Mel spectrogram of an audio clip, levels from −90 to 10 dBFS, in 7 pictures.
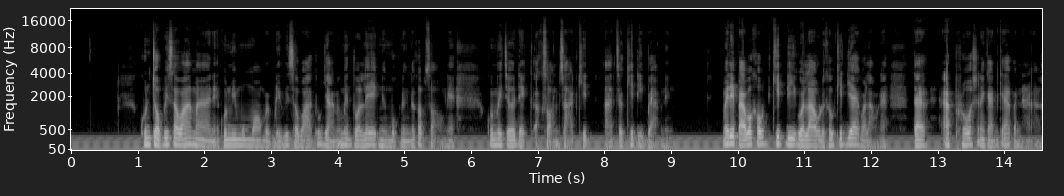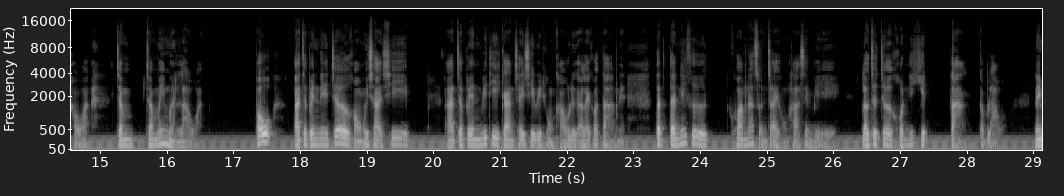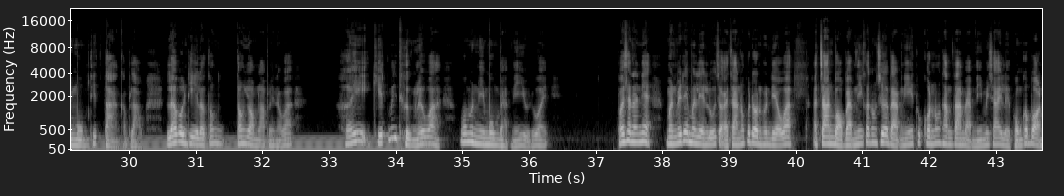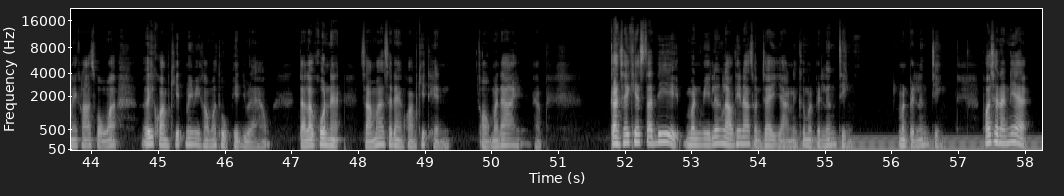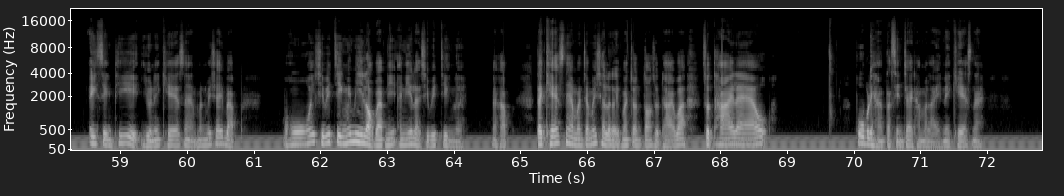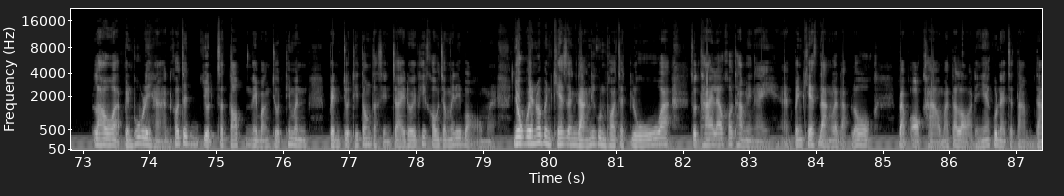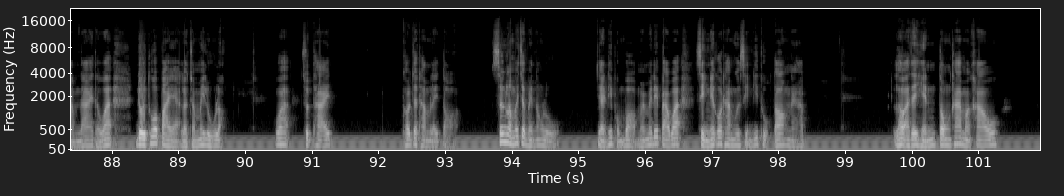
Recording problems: electrical hum; faint; until 35 s and from 54 s on; 60 Hz, 25 dB below the speech

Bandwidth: 17 kHz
